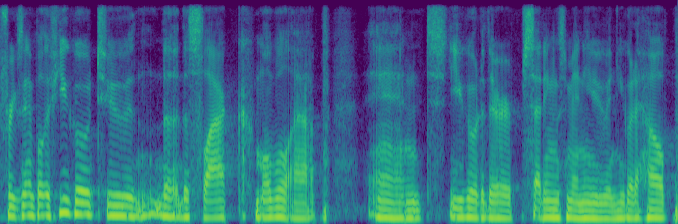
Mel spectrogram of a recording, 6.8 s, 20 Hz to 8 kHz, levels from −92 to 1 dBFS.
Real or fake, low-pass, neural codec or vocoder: fake; 7.2 kHz; vocoder, 22.05 kHz, 80 mel bands, WaveNeXt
